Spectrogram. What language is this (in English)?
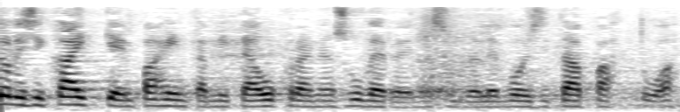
Finnish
